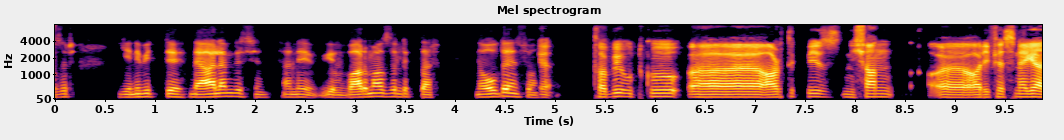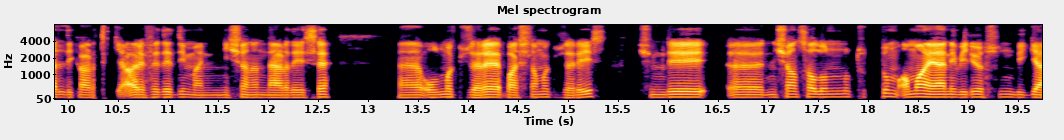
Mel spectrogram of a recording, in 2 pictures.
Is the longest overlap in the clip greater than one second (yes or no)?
no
